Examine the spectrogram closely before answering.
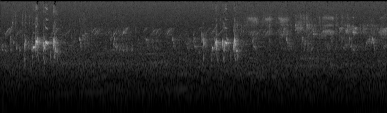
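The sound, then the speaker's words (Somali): Birds of an unknown species calling nearby: two short bursts of bright, high chirps separated by a few seconds, with fainter scattered calls between them over a soft background hiss and no voices. “waxaa meelaan iga dheerayn ka dhawaaqaya shimbiro aanan garanayn magacooda wuu xasuusinayaa inaanan keliga ahayn”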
